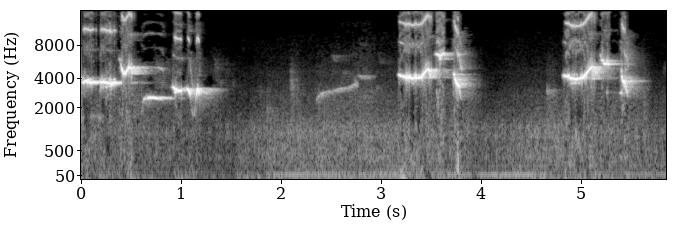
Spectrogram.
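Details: Lure recording of an oriental magpie-robin used to draw in birds for catching: bright, fast whistled notes and sweeping slurs in three separate bursts, with quiet gaps between them and a faint low hum in the background.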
